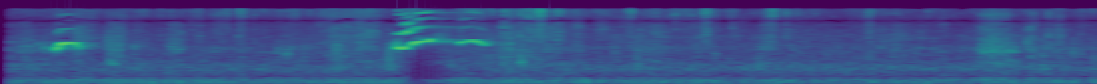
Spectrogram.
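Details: Black Chihuahua puppies playing in Bangkok, Thailand: brief high, squeaky yips, one near the start and a cluster of sharp rising squeals around the middle, over a steady low background hum.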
